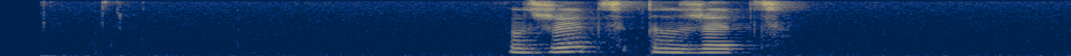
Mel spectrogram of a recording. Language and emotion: Russian, neutral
